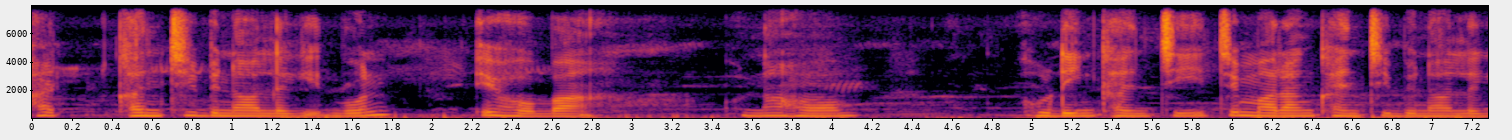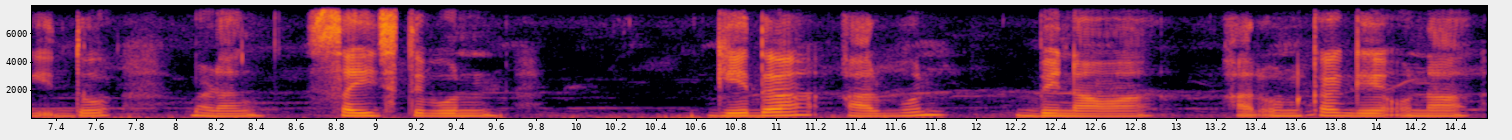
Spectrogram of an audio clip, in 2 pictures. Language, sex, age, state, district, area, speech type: Santali, female, 18-30, Jharkhand, Bokaro, rural, spontaneous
